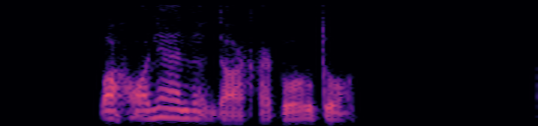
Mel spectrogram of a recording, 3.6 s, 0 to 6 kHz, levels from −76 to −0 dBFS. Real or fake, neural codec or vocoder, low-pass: fake; codec, 16 kHz, 0.5 kbps, FunCodec, trained on Chinese and English, 25 frames a second; 5.4 kHz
